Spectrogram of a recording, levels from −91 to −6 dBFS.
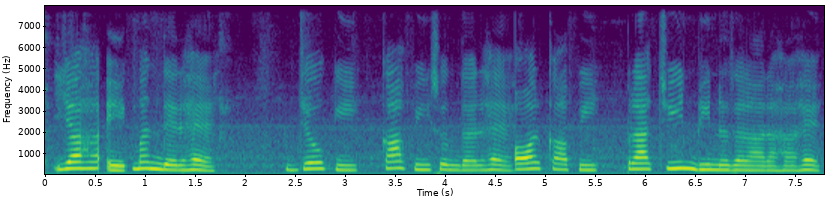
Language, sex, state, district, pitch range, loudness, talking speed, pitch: Hindi, female, Uttar Pradesh, Gorakhpur, 225-280 Hz, -20 LUFS, 125 wpm, 240 Hz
